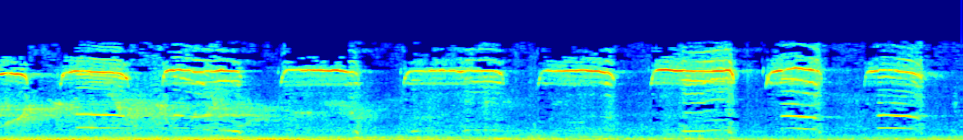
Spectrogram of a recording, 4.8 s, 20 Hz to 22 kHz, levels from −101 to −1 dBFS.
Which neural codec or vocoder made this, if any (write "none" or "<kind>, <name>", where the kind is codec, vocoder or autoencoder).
none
